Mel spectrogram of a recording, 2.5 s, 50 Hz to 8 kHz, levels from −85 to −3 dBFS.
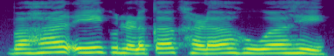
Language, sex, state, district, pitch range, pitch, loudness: Hindi, female, Madhya Pradesh, Bhopal, 215-240 Hz, 225 Hz, -11 LUFS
